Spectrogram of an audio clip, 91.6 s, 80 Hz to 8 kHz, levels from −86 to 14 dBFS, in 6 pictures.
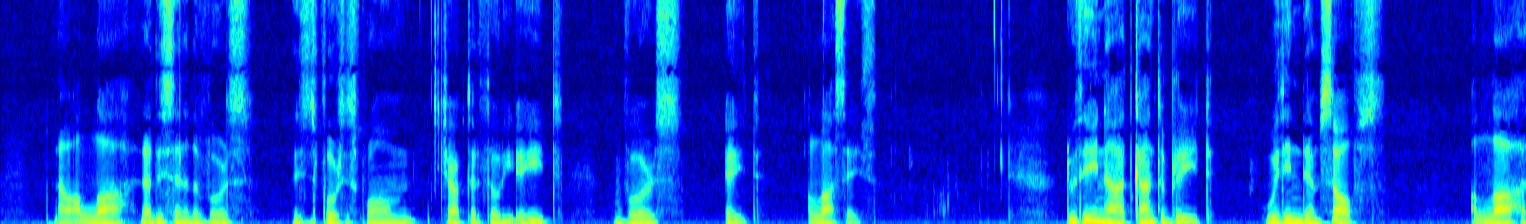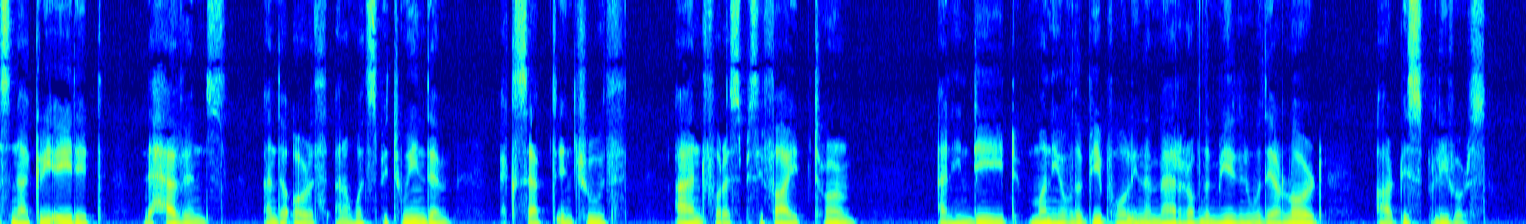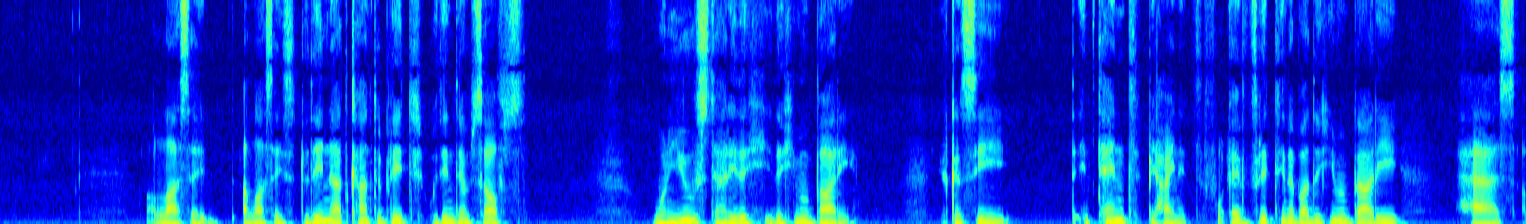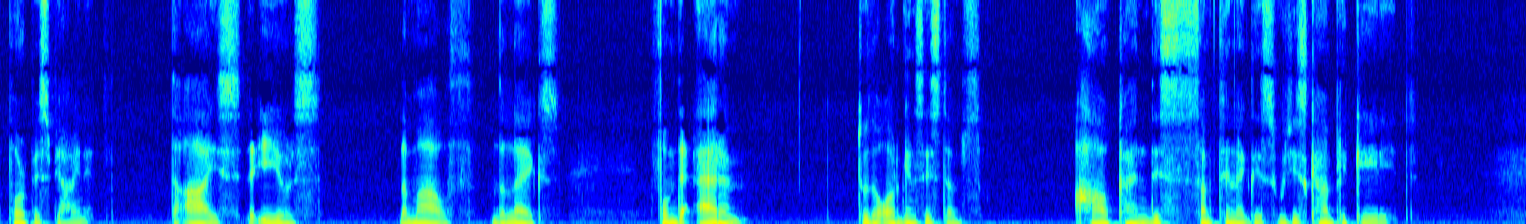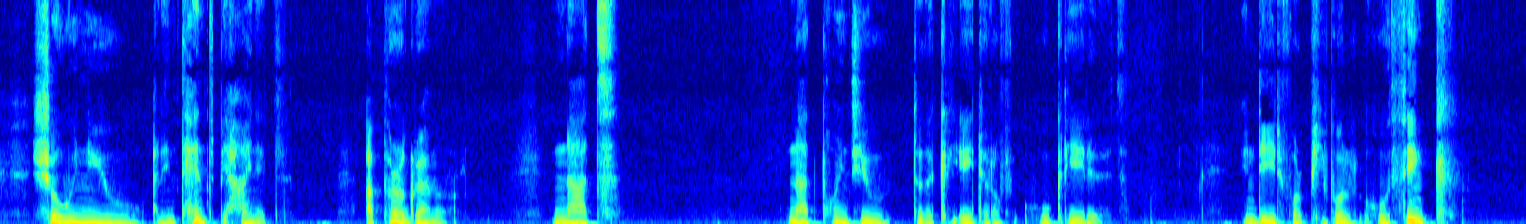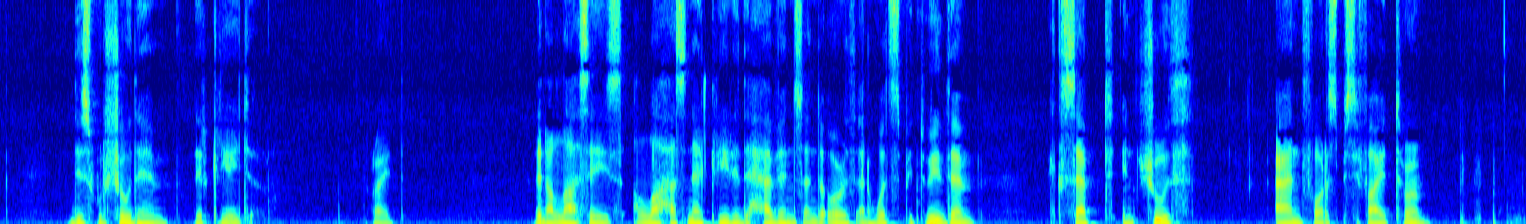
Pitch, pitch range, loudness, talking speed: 105 Hz, 95-120 Hz, -30 LUFS, 115 wpm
